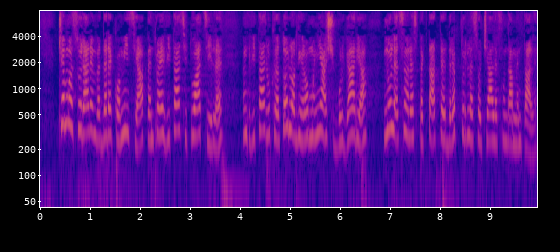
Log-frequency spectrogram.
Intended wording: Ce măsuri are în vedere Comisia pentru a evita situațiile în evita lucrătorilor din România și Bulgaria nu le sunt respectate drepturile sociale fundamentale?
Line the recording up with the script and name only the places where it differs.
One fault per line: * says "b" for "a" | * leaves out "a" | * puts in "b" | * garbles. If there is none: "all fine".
all fine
